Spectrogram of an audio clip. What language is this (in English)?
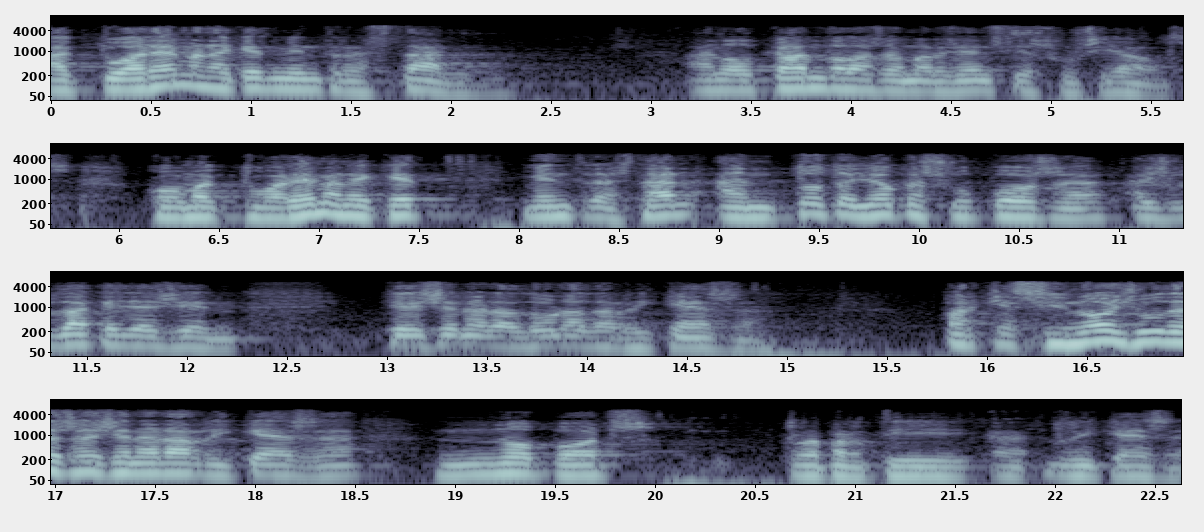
Catalan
